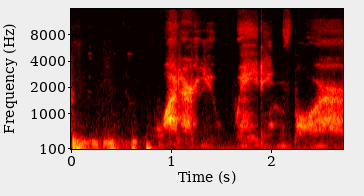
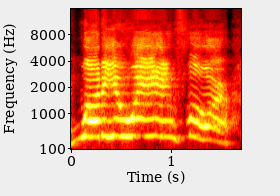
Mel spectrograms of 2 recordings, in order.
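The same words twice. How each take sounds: First: The line is whispered softly. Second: The line is yelled loudly.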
